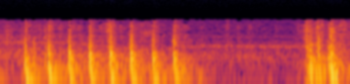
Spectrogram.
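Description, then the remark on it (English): Someone raps steadily on a wooden door, about seven even knocks, then after a short silence comes another quick burst of knocking. “Go ahead, knock on the door,”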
